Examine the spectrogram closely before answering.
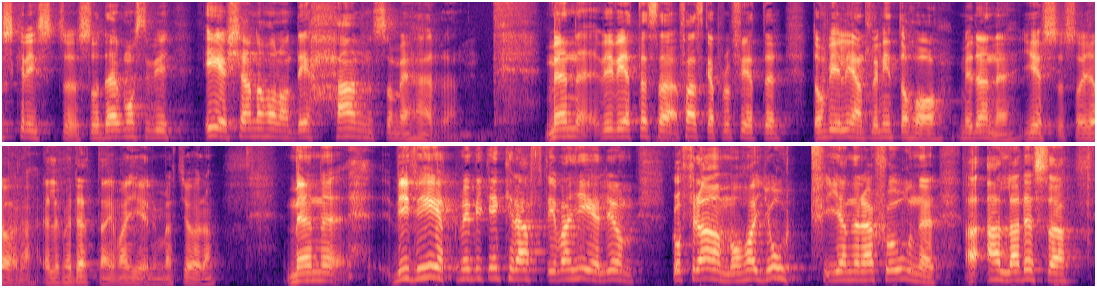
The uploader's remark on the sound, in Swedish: i denna predikan från Skultorps pingstkyrka, inspelad i maj 2021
